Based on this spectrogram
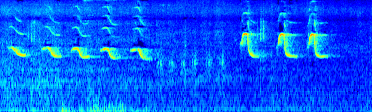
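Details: A myna, seen close up stopping with other birds, possibly at drinking water, gives quick, downslurred whistles, five in about a second and a half, then three higher, sharper notes, with a few low thumps beneath.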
